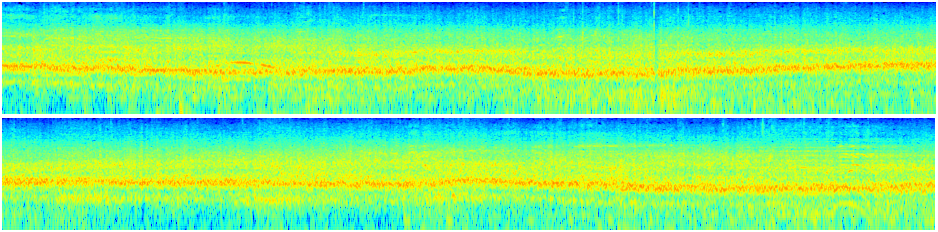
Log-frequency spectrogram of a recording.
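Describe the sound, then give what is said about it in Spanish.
Football players and a packed stadium crowd chant Cristiano's name together, a loud, continuous roar of voices that holds steady without breaks. “Estos son los jugadores cantando Cristiano quédate, y se une todo el público.”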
